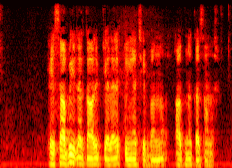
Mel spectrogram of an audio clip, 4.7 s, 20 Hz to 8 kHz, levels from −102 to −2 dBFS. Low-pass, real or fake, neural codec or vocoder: 7.2 kHz; real; none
